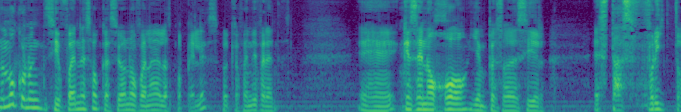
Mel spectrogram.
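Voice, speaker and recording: A man speaks very fast in a fairly high voice, with ordinary pitch variation. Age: 20s. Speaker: podcast co-host. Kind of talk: casual chat. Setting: recording in a parking garage.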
